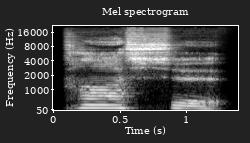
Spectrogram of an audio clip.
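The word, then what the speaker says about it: 歌手: Kashu.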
